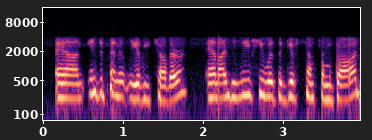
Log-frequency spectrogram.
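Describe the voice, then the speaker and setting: A plain, everyday voice from a woman with an American accent, fairly high in pitch, with ordinary pitch variation and a fairly quick pace. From Denver, Colorado. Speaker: caller. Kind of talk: casual chat.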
